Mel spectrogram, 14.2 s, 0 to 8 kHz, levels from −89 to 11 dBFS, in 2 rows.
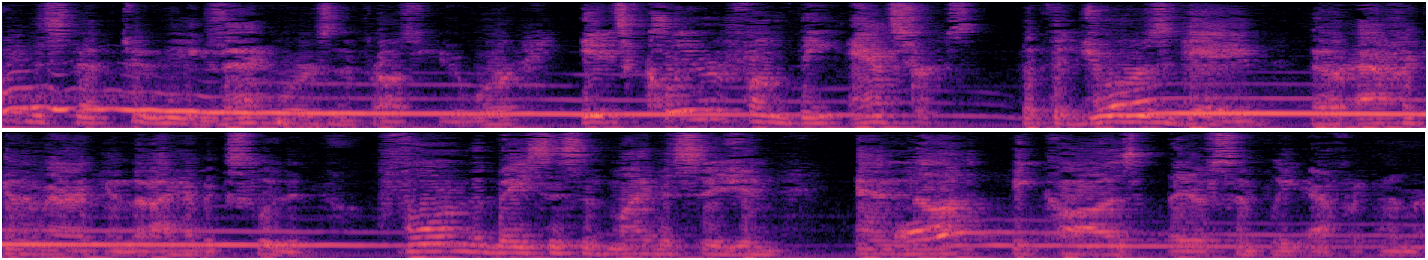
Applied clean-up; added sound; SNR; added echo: none; Dog; -1 dB; reverberation time 0.2 s.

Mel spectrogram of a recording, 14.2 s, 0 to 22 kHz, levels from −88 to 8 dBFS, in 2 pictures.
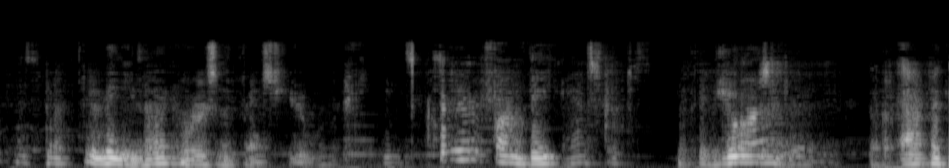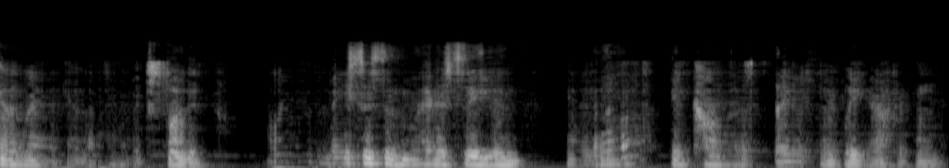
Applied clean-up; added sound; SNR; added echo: neural mask model DeepFilterNet 3.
